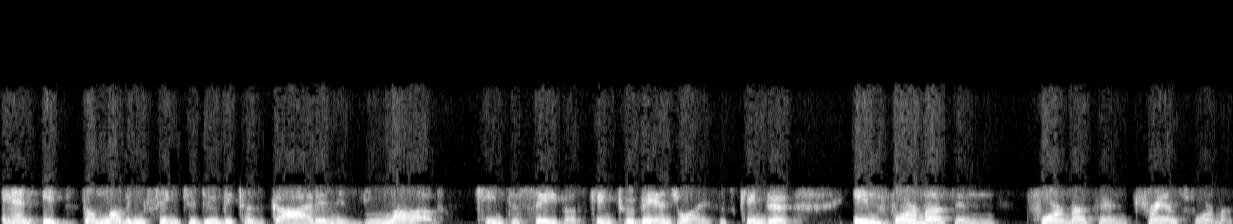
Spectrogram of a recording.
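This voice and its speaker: A woman with an American accent has a plain, everyday voice at a fairly low pitch. Her intonation is lively and her pace moderate. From US and Dominican Republic. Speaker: radio show host. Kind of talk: interview.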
